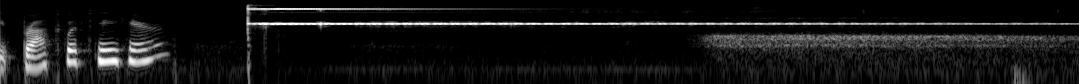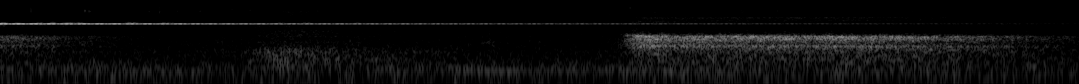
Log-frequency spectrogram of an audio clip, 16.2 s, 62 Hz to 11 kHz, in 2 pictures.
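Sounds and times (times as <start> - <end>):
speech: 0.0 - 1.4
tingsha bells ringing: 1.9 - 14.1.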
